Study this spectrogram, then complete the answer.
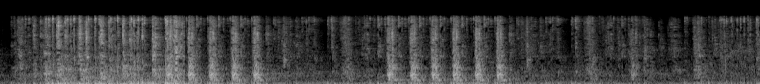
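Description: The Harwell WITCH computer starting up and reading a paper tape program, giving a rapid mechanical clattering and chattering that pulses in quick bursts, loud and close, continuing throughout.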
